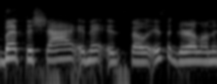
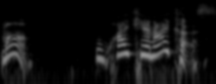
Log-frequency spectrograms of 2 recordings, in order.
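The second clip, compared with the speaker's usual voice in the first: put-on straight-faced deadpan delivery, pitched higher; 9 semitones higher than usual. Retelling what the son asked: imitating son's straight-faced question. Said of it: "looked me dead in my face with a straight face".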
